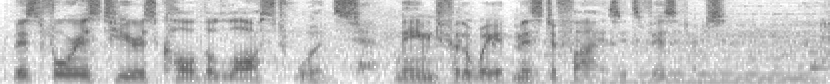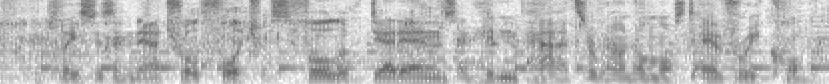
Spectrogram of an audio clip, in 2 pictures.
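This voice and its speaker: Man as low-voiced, courteous warrior leader. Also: close to an everyday voice. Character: courteous, confident male warrior leader of forest army. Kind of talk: video game cutscene acting.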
